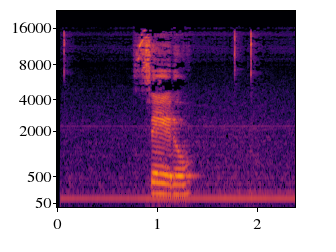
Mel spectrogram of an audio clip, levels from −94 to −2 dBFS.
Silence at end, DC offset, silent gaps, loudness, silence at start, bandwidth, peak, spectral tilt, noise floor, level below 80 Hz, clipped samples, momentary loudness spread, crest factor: 0 s; under 0.1%; none; -27 LUFS; 0.05 s; 16.5 kHz; -10 dBFS; -2 dB/octave; -52 dBFS; -74 dBFS; under 0.1%; 21 LU; 22 dB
